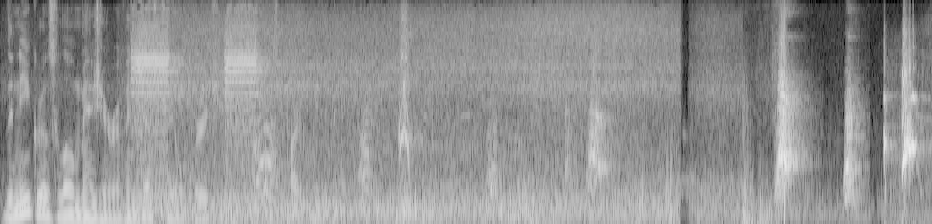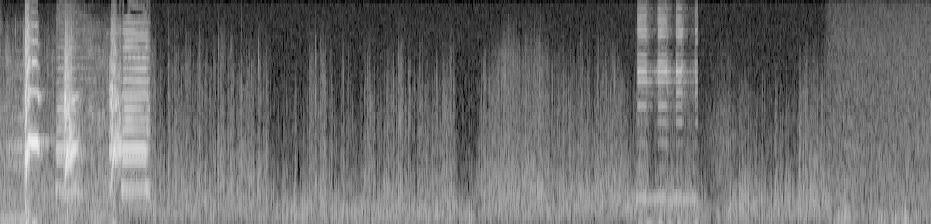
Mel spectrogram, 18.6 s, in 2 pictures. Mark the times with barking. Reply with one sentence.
You can hear the barking from 2.5 to 10.6 s.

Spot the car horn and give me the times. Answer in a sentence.
The car horn can be heard from 1.1 to 2.8 s, from 8.8 to 10.8 s and from 15.7 to 16.3 s.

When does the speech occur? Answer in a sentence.
The speech can be heard from 0.0 to 3.4 s.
